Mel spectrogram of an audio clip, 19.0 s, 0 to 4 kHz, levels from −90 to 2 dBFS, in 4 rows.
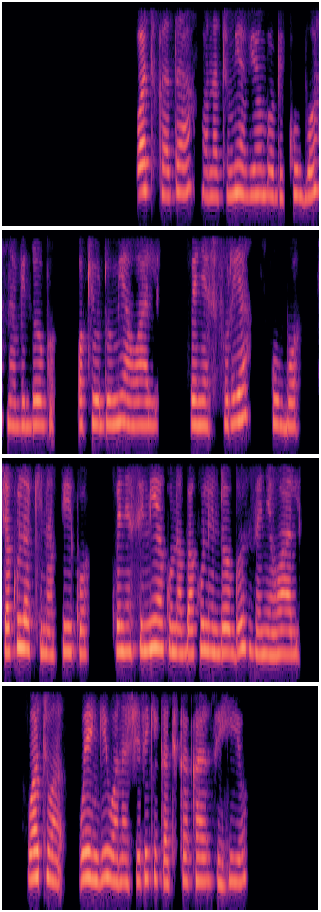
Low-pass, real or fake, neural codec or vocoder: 3.6 kHz; fake; vocoder, 44.1 kHz, 80 mel bands, Vocos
